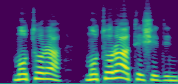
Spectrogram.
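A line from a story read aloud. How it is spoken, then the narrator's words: Shouting. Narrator (Turkish): diye bağırıyordu Şeker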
